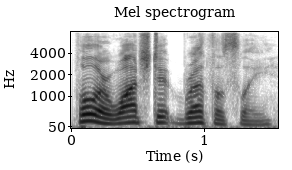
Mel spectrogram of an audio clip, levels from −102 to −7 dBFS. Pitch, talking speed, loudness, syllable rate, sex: 155 Hz, 155 wpm, -17 LUFS, 5.3 syllables/s, male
